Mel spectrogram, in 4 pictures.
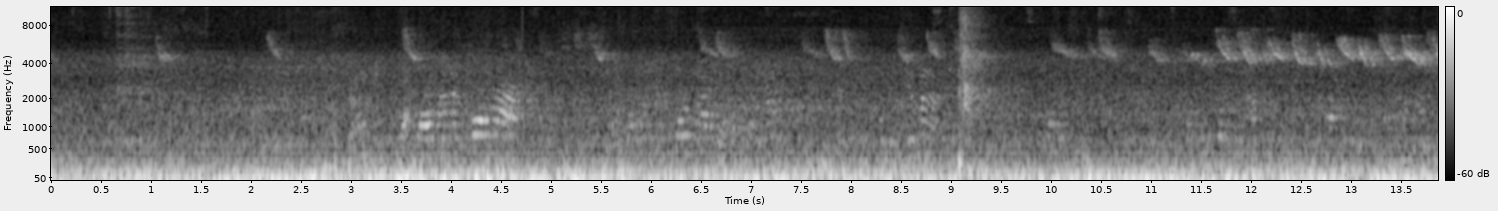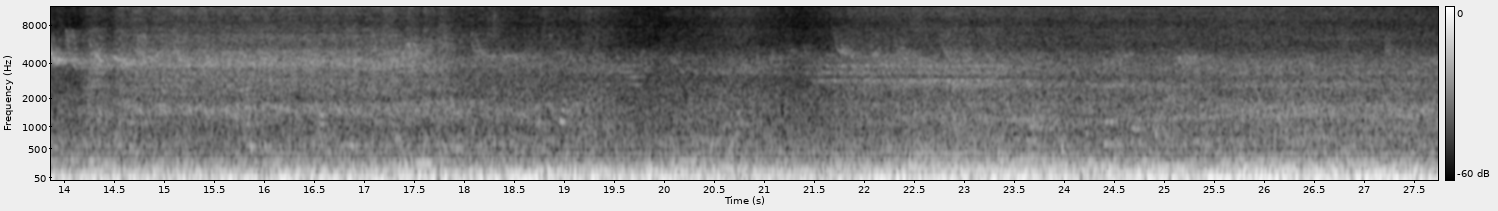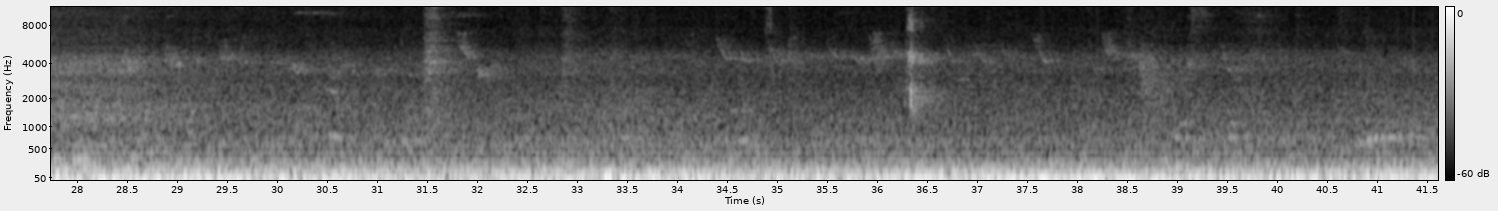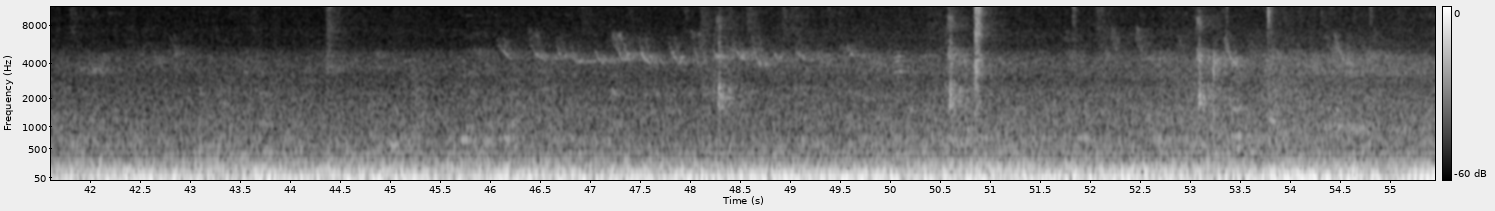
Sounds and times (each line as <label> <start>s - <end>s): Traffic Sound 14.5s - 29.4s
Traffic Sound 47.6s - 55.4s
